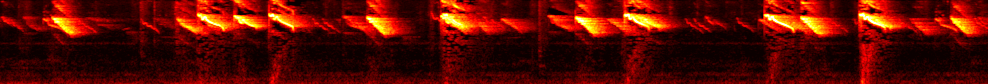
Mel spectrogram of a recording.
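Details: Female white-eye in breeding condition calling the male: rapid pairs and triplets of high, falling, squeaky notes repeating steadily, interrupted by occasional sharp clicks, over a quiet low hum.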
